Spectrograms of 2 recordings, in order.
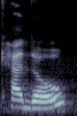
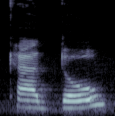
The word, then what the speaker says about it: cadeau: AU, AUX, EAU, and EAUX are all pronounced O, just like the letter O.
